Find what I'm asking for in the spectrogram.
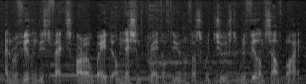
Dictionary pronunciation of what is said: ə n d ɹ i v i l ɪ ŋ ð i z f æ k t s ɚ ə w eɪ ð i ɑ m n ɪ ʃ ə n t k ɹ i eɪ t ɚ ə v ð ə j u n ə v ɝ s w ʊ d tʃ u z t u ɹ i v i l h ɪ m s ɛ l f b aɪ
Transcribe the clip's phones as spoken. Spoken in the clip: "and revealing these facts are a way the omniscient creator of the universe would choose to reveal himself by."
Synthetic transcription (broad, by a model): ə n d ɹ i v i l ɪ ŋ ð i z f æ k t s ɚ ə w eɪ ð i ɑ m n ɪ ʃ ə n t k ɹ i eɪ t ɚ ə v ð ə j u n ə v ɝ s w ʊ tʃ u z t u ɹ i v i l h ɪ m s ɛ l f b aɪ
